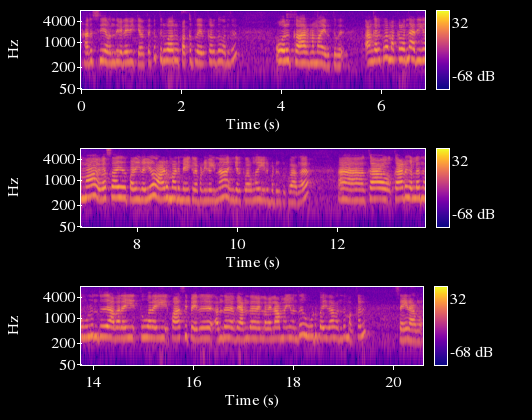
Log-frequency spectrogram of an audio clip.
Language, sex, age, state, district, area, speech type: Tamil, female, 60+, Tamil Nadu, Tiruvarur, urban, spontaneous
